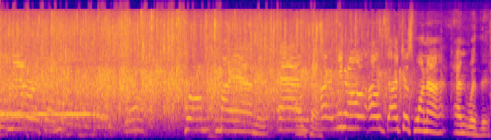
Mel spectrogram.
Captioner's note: cheers and applause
